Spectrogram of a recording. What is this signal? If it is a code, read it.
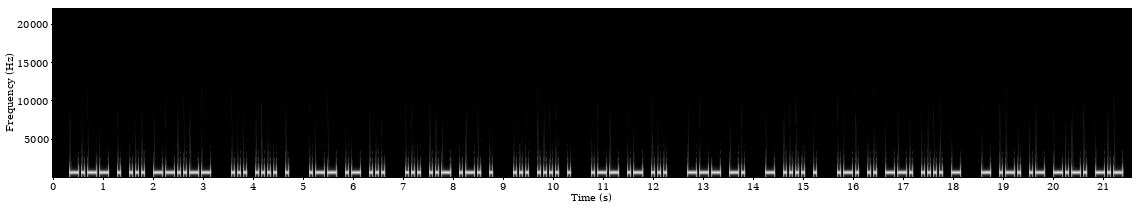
Morse code, heard as a keyed tone, about 20 wpm, 700 Hz. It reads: YES, SHE WAS SURE SHE WAS ON THE RIGHT TRACK
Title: Sentences from Top 1100 Words 20wpm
